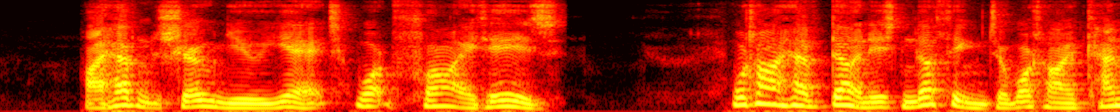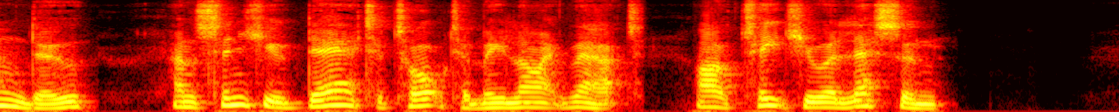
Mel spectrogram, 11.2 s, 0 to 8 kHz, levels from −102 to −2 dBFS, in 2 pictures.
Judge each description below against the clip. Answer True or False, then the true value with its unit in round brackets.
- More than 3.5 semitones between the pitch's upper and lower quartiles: True (5.1 semitones)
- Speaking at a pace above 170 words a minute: True (180 wpm)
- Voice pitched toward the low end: False (145 Hz)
